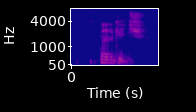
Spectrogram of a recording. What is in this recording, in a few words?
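"burgage", British English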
